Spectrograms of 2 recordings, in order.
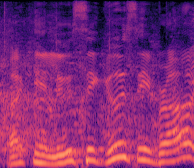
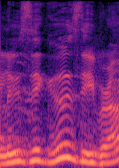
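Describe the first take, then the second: First: A hyped-up buddy cheering you on; bro coach. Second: Higher, louder chirpy echo; stoned driver parroting the coach; mock bro. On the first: Retold or imitated. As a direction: stoner friend coaching stick shift, building to loud hype. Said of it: "Adam's coaching me". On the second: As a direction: throw his own words back at him. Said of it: "I'm like".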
